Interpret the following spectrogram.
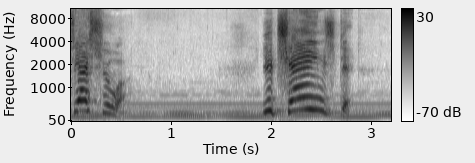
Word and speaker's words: Yeshua: Jesus his name was jehoshua pronounce Yeshua you changed it it's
